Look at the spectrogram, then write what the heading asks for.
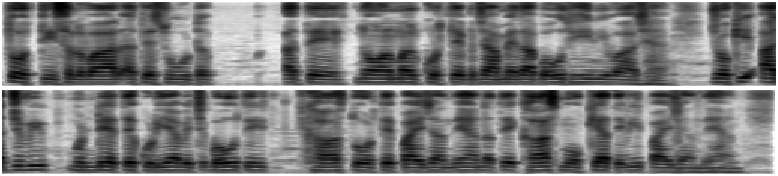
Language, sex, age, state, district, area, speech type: Punjabi, male, 18-30, Punjab, Amritsar, urban, spontaneous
